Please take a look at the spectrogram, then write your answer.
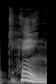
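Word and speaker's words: cangue: or even weeks in what's called a keng, which was this heavy wooden collar that criminals had to wear around their necks. This is worth a Google. It's spelled C-A-N-G-U-E.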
